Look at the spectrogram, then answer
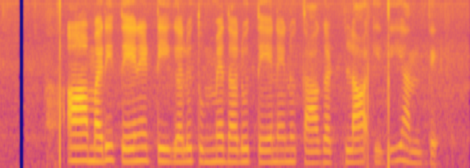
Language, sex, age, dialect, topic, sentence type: Telugu, female, 18-24, Southern, agriculture, statement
